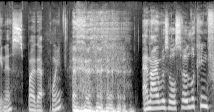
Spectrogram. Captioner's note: group laughing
